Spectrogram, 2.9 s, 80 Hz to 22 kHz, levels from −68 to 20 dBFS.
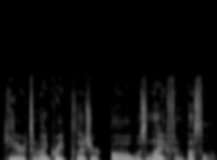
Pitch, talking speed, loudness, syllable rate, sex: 90 Hz, 205 wpm, -20 LUFS, 5.2 syllables/s, male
